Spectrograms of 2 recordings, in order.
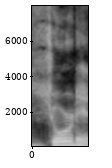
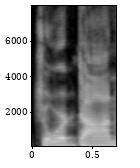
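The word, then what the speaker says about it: Jordon: It is J O R D O N Hudson. Jordan Hudson like Gordon.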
